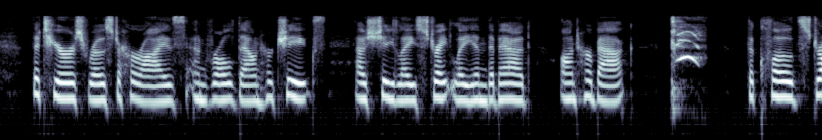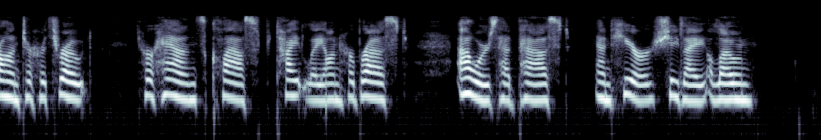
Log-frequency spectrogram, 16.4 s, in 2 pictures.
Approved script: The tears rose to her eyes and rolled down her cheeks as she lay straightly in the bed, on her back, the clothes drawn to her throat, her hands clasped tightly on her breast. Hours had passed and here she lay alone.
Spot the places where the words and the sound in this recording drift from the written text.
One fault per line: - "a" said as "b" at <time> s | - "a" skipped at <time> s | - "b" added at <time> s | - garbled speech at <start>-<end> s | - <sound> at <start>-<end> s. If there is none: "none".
- cough at 6.7-7.1 s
